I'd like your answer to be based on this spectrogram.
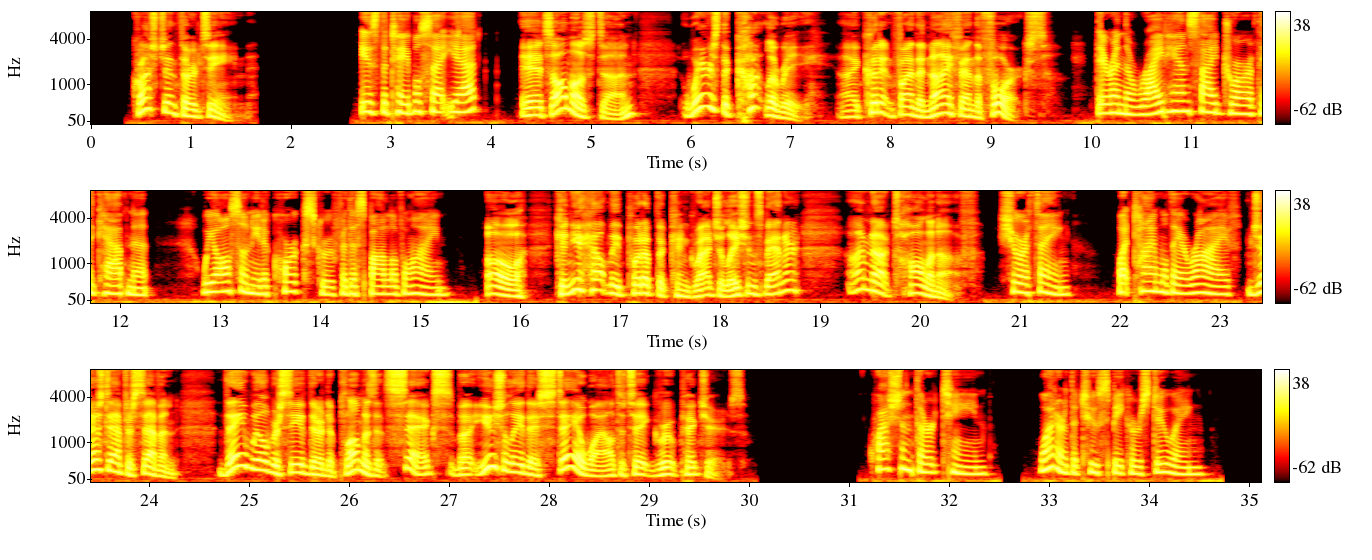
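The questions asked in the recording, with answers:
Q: What are the two speakers doing?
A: Getting ready for a graduation party (setting the table and putting up a banner)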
